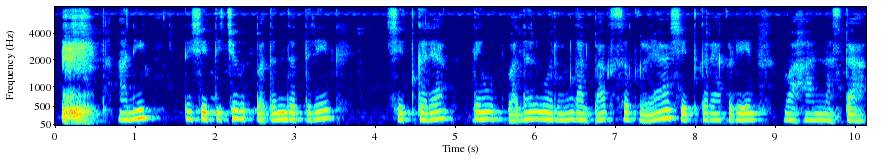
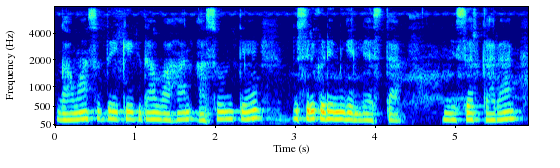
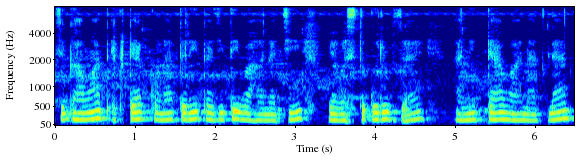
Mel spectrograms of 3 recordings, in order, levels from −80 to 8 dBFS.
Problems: none marked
